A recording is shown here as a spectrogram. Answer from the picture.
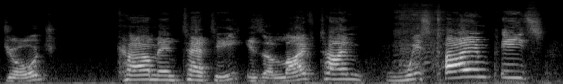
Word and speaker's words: Jorge: George, pronounced George, Carmenaty, is a lifetime timepiece enthusiast from Texas,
